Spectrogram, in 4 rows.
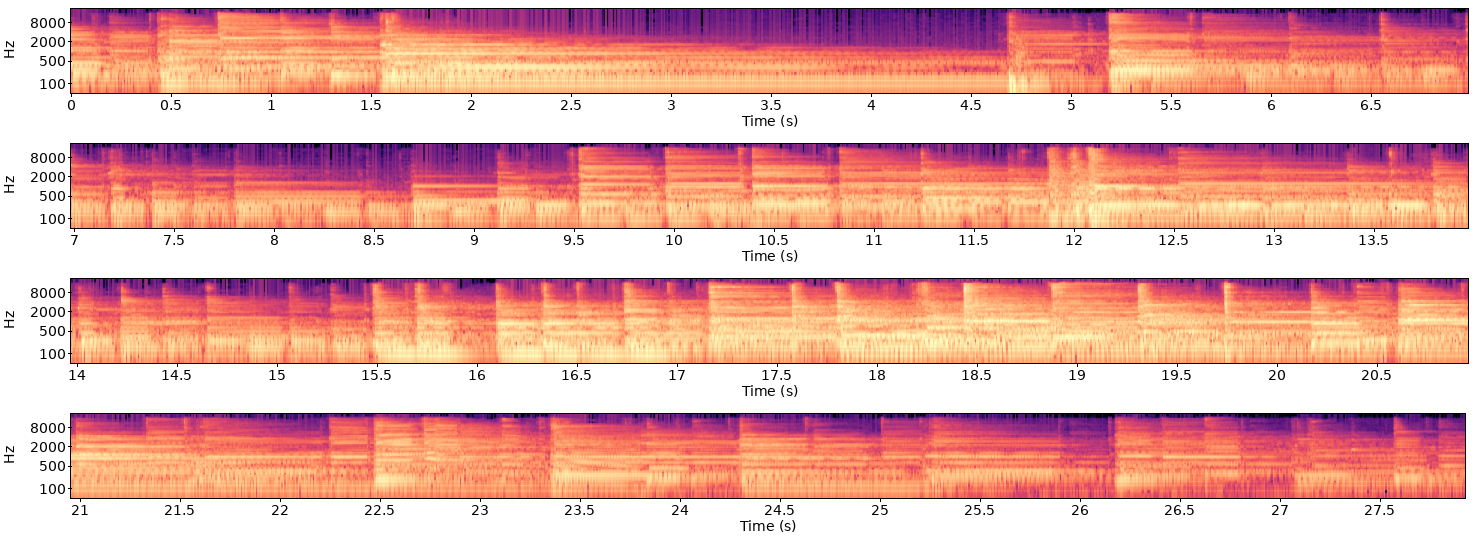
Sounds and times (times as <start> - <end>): Acoustic guitar: 0.0 - 27.9.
